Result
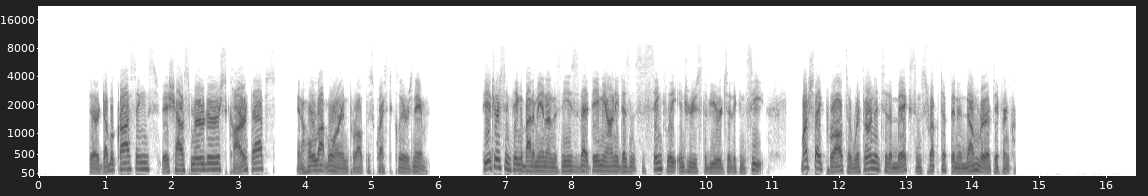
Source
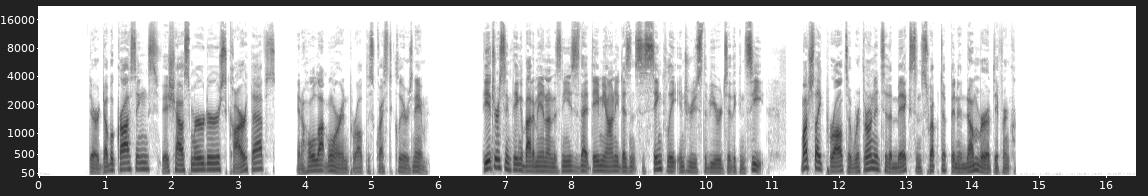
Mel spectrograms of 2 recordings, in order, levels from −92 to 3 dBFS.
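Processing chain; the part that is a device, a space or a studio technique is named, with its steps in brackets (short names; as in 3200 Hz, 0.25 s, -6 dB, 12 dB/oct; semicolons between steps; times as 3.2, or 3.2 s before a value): overdriven synthesiser ladder filter (soft clip -22 dBFS, distortion -9 dB; ladder low-pass 2100 Hz, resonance 65%); gain +5.5 dB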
